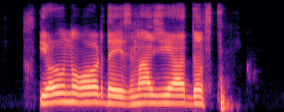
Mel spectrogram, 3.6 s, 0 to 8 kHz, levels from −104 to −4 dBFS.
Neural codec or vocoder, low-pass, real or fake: codec, 44.1 kHz, 3.4 kbps, Pupu-Codec; 7.2 kHz; fake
